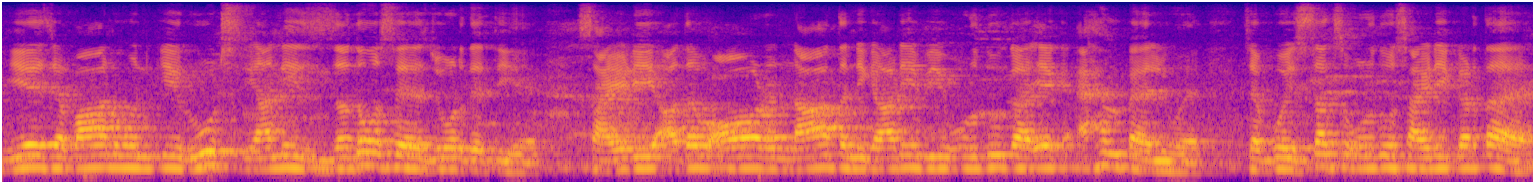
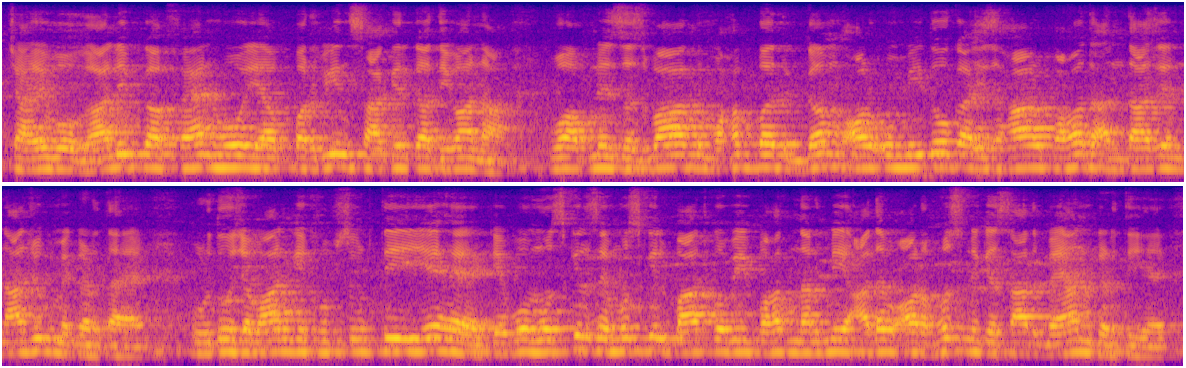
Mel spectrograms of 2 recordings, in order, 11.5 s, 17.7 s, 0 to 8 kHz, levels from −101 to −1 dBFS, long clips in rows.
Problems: constant background noise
